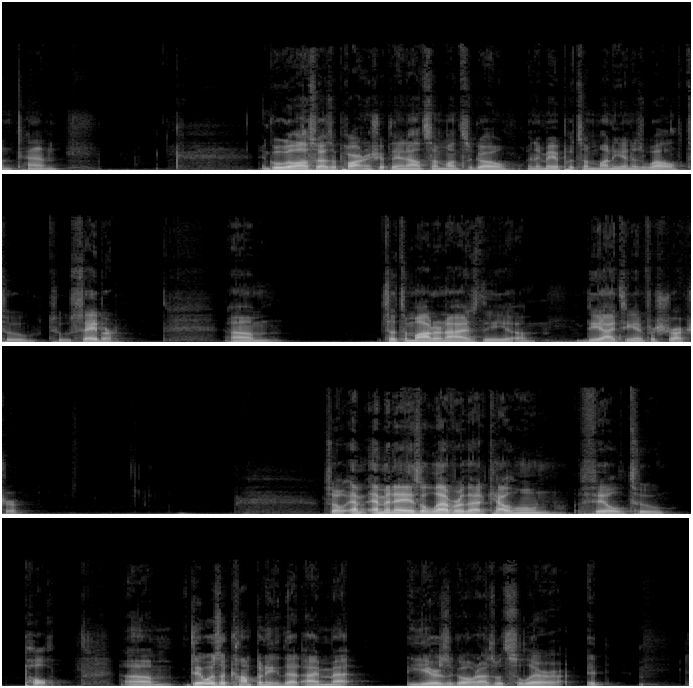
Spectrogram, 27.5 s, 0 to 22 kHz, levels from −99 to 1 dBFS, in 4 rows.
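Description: No technical faults can be heard anywhere in the recording.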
